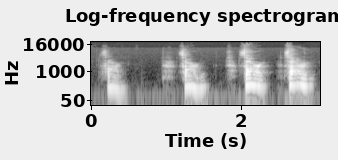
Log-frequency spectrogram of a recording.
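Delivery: high, squeaky-pitched repeated sorry, climbing; mock apology. Ranker to people who say it wrong, mock apologetic.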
